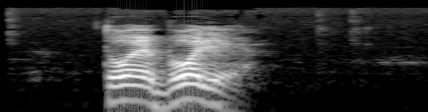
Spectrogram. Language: Serbian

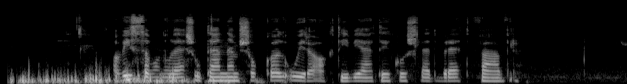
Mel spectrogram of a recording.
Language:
Hungarian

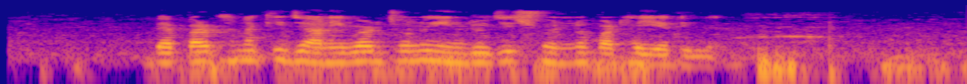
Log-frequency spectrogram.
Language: Bangla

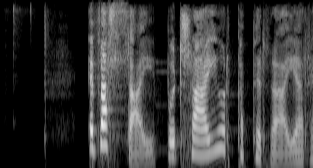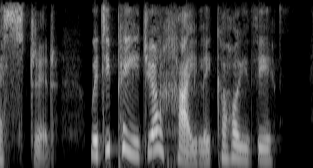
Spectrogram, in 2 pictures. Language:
Welsh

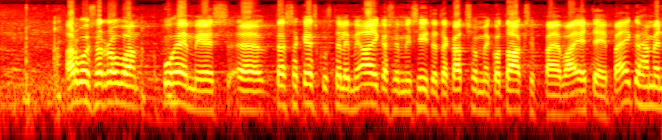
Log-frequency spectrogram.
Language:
Finnish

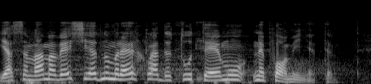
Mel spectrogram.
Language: Serbian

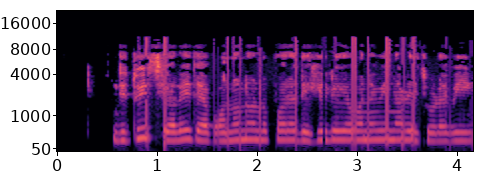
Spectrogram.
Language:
Pashto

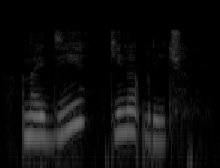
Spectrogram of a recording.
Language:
Russian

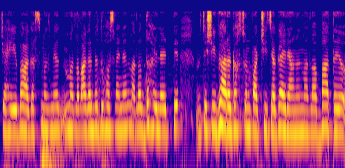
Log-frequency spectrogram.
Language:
Kashmiri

